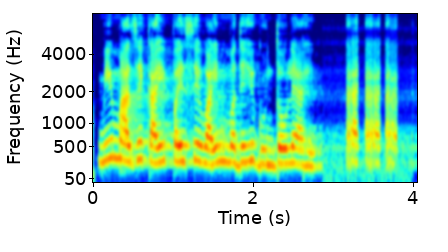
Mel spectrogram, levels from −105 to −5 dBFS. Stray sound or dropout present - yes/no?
yes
